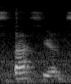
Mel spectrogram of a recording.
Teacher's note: Karena bunyi s adalah bunyi lamino. Jadi bunyi te, pelafalan bunyi te yang mestinya melibatkan apiko malah menjadi lamino. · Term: asimilasi progresif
